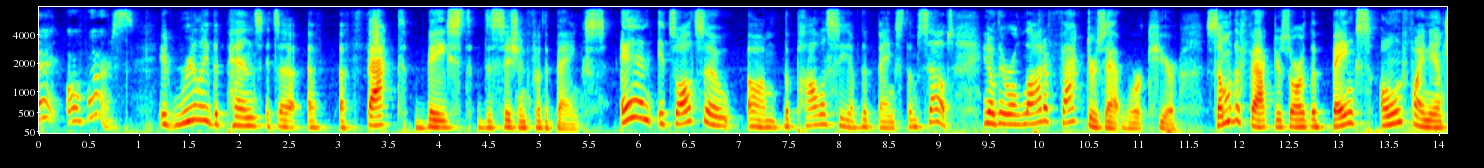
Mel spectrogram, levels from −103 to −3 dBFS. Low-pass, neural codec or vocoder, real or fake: 7.2 kHz; none; real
